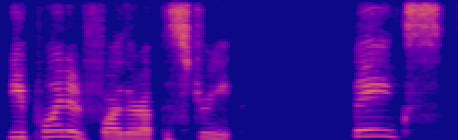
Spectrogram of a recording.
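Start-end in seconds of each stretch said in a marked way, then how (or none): none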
